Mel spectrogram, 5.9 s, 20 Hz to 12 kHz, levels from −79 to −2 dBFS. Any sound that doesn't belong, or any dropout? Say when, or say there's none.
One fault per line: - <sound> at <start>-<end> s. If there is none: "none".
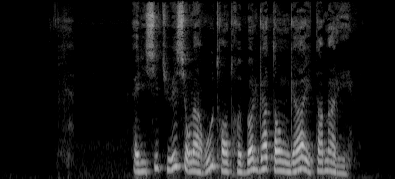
none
